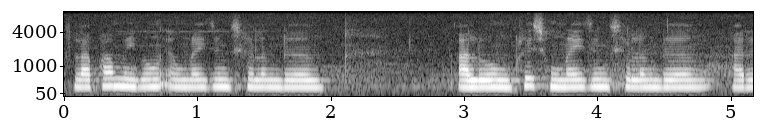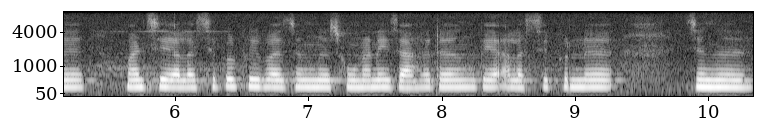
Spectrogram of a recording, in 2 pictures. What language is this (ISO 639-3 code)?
brx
